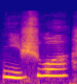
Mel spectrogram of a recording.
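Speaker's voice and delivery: normal talking voice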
